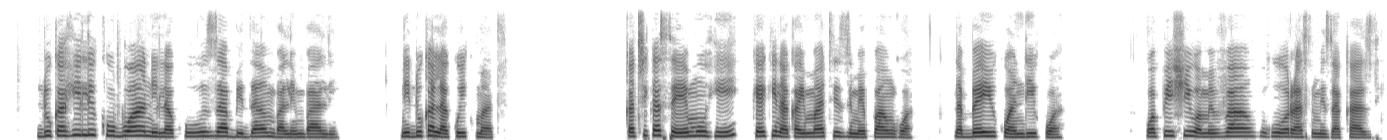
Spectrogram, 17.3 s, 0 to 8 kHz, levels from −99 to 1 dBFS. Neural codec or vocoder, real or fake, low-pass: none; real; 7.2 kHz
